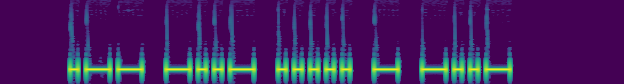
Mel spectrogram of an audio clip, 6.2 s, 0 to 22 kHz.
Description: Morse code, heard as a keyed tone, about 15 wpm, 700 Hz. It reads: WX5TX
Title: USA Call Signs - 5 Characters - Repeated 3x - 15wpm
